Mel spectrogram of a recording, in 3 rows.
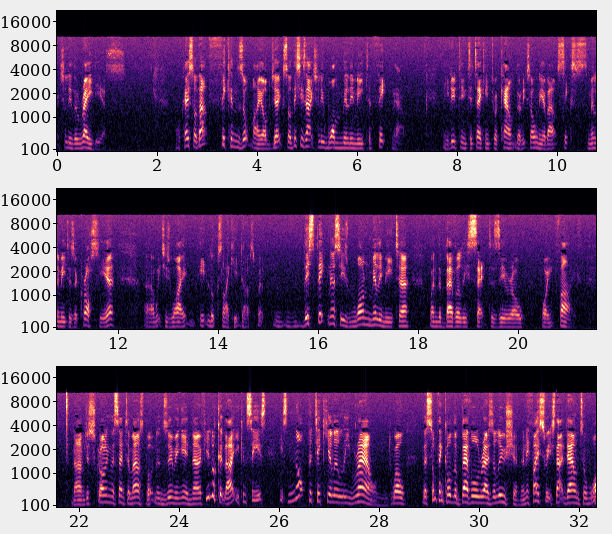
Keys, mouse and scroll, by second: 2.7-3.1 middle drag, 24.0-24.6 middle drag, 24.8 middle drag, 27.1 middle drag, 30.5 middle click.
